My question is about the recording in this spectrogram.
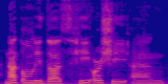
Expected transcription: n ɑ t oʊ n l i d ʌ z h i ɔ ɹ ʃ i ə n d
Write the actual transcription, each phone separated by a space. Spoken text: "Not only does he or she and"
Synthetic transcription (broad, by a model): n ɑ t oʊ n l i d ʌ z h i ɔ ɹ ʃ i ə n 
